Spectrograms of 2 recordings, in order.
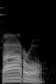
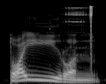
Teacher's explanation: তয়রন বলার জন্য আপনার জিভ উঠাতেই হবে। জিভ যদি না উঠাই তাহলে তা, আর জিভ যদি উঠাই তাহলে ত। এইটা হলো খুব সচেতনভাবে আপনাকে এই সিফাতটাকে বসাতে হবে, না হলে কিন্তু আপনার তা এবং ত শুধরাবে না।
